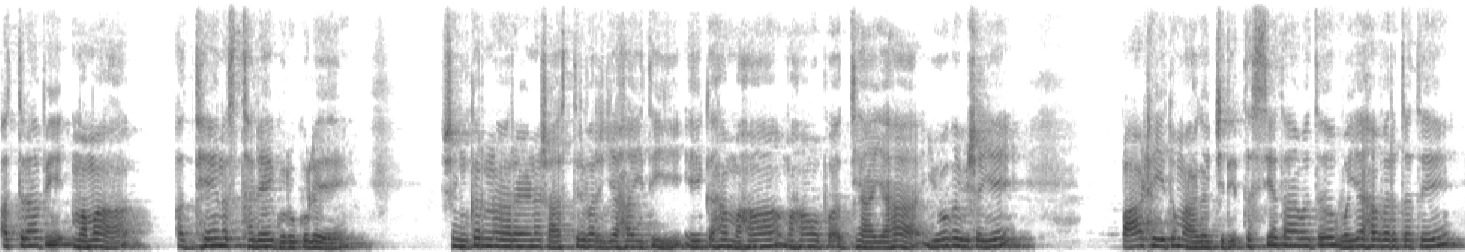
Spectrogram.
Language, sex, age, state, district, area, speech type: Sanskrit, male, 18-30, Karnataka, Mandya, rural, spontaneous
